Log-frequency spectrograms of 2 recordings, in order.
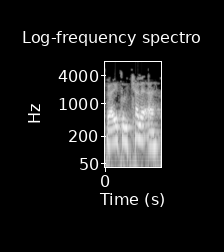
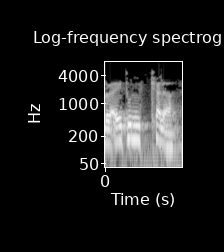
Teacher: نقول رأيت الكلى، الفتحة فتحة اللام تبقى على حالها، فقط الهمزة تقلب ماذا؟ ألفا، لأن حركتها فتحة وما قبلها فتحة · Shown in: second take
